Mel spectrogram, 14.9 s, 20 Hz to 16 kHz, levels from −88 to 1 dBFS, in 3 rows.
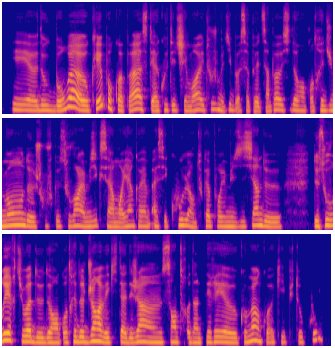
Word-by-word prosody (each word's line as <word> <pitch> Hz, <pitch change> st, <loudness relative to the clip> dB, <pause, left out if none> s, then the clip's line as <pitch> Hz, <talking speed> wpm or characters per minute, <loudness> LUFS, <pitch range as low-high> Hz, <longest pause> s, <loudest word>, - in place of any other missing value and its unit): Et 175 Hz, -2 st, -1 dB
heu, 155 Hz, -1 st, 0 dB
donc 165 Hz, 0 st, -1 dB
bon 155 Hz, +3 st, 0 dB
bah, 275 Hz, -12 st, +6 dB
OK, 215 Hz, -, +2 dB
pourquoi 175 Hz, -, -1 dB
pas? 195 Hz, +6 st, +2 dB
C'était 155 Hz, -, -4 dB
à 150 Hz, -, -1 dB
côté 170 Hz, +1 st, -6 dB
de 160 Hz, -, -7 dB
chez 155 Hz, -, 0 dB
moi 165 Hz, +4 st, -1 dB
et 165 Hz, -, -5 dB
tout 190 Hz, +3 st, -10 dB
je 190 Hz, -, -4 dB
me 170 Hz, -, -1 dB
dis: 175 Hz, -, -8 dB
«Bah 165 Hz, -, -6 dB
ça 145 Hz, -, -5 dB
peut 140 Hz, +1 st, -6 dB
être 130 Hz, -, -6 dB
sympa 140 Hz, +6 st, -4 dB
aussi 170 Hz, 0 st, -5 dB
de 170 Hz, -, -2 dB
rencontrer 150 Hz, 0 st, -5 dB
du 160 Hz, +1 st, -3 dB
monde». 185 Hz, -1 st, +3 dB
Je 155 Hz, -, -3 dB
trouve 160 Hz, -2 st, -13 dB
que 165 Hz, -, -8 dB
souvent 170 Hz, +2 st, -4 dB
la 165 Hz, -3 st, 0 dB
musique 165 Hz, +3 st, -4 dB
c'est -, -, -3 dB
un 145 Hz, -, -1 dB
moyen 145 Hz, +4 st, -2 dB
quand 165 Hz, 0 st, -7 dB
même 160 Hz, 0 st, -4 dB
assez 160 Hz, 0 st, -6 dB
cool 190 Hz, +3 st, -1 dB
en 150 Hz, -4 st, -4 dB
tout -, -, -15 dB
cas 170 Hz, -, -1 dB
pour 160 Hz, -1 st, -6 dB
les 155 Hz, -, -2 dB
musiciens 155 Hz, +5 st, -1 dB
de 150 Hz, -4 st, 0 dB, 0.5 s
de 170 Hz, -, +4 dB
s'ouvrir 195 Hz, +7 st, +6 dB
tu -, -, -5 dB
vois 185 Hz, 0 st, +7 dB
de 160 Hz, -2 st, +1 dB
de 160 Hz, +1 st, +1 dB
rencontrer 155 Hz, +3 st, 0 dB
d'autres 170 Hz, -1 st, +2 dB
gens 195 Hz, +2 st, +6 dB
avec 155 Hz, -5 st, +4 dB
qui 155 Hz, -, -14 dB
tu 175 Hz, -, +2 dB
as -, -, +3 dB
déjà 175 Hz, +4 st, +2 dB
un 160 Hz, -1 st, +1 dB
centre 165 Hz, 0 st, -2 dB
d'intérêt, 165 Hz, +3 st, -1 dB
heu, 155 Hz, -2 st, +2 dB
commun 195 Hz, +7 st, +1 dB
quoi 155 Hz, -, -6 dB
qui 165 Hz, -, -11 dB
est -, -, -14 dB
plutôt 165 Hz, +1 st, -10 dB
cool. 235 Hz, -, -6 dB
165 Hz, 295 wpm, -23 LUFS, 155-175 Hz, 0.5 s, vois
